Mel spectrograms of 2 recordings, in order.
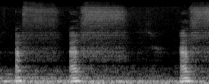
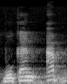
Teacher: Nah, gitu ya. Bukan up, bukan dua bibir yang menyentuh, bukan, tapi af gitu ya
